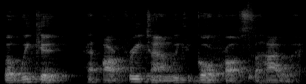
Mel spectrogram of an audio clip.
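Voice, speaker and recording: During a casual interview in a church room, a parishioner in his sixties tells rambling stories full of restarts and fillers. His voice sits low and moves fairly quickly, recorded far from the mic in an echoey room.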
